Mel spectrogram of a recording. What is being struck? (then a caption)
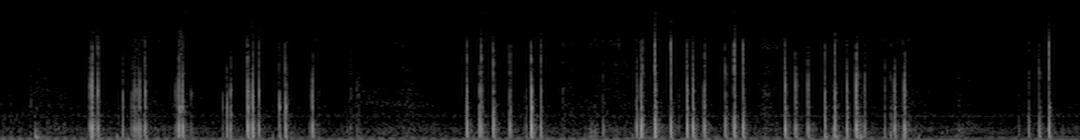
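Plastic cutting board. Fingernails of both hands tap a flat, solid white plastic cutting board. The sharp, dry clicks come in irregular bursts of varying pace, separated by quiet pauses, with a bright, brief attack and almost no ring.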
